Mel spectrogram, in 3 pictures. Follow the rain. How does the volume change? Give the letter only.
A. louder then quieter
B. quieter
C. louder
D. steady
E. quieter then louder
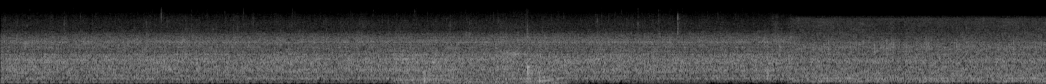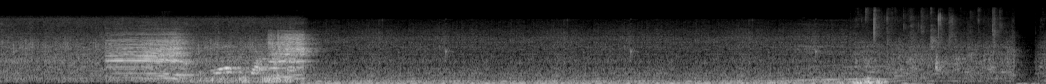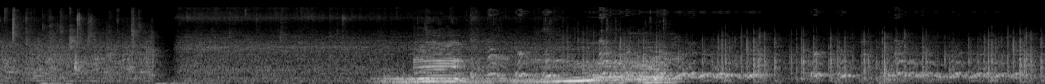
B.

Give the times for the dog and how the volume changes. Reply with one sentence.
The dog can be heard from 24.6 to 31.3 s, getting quieter.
